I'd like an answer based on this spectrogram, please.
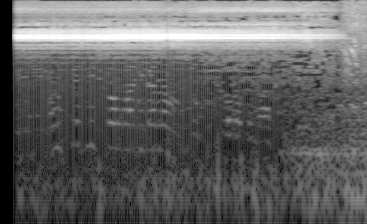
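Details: Cicada singing in greenery, a loud unbroken high-pitched buzzing drone that fades slightly near the end, with a faint human voice underneath.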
